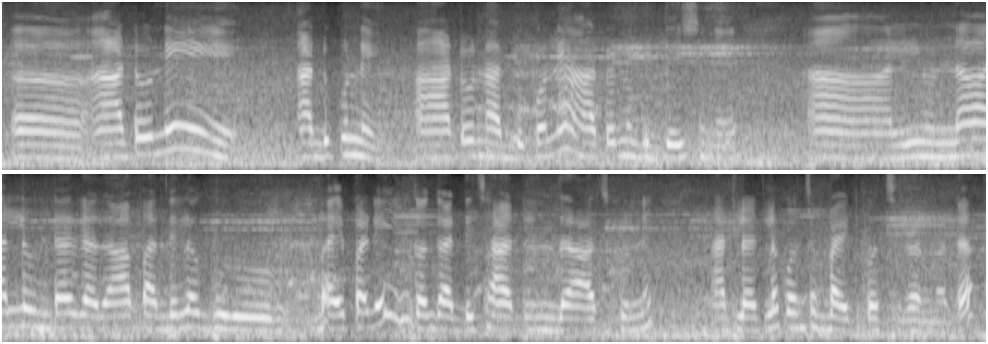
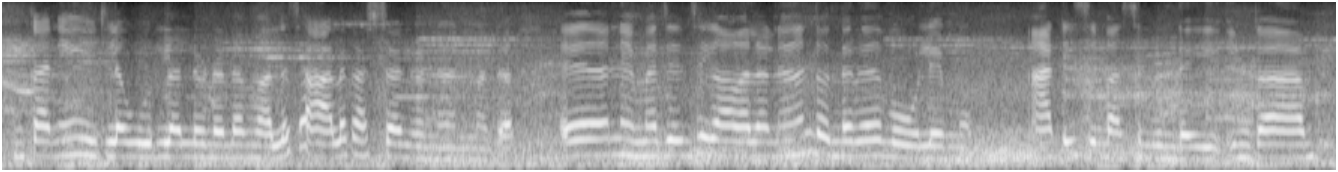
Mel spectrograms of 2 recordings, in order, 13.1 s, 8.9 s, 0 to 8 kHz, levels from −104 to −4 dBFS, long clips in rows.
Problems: constant background noise, background conversations at intervals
